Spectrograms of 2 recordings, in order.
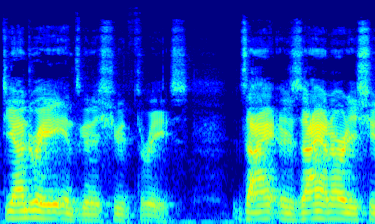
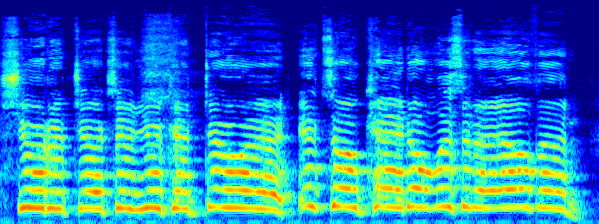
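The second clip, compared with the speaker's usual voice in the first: higher, louder shouting; 8 dB louder than usual. Retelling how fans at the game yelled at a player: imitating yelling fans. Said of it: "were just yelling".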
